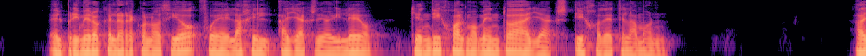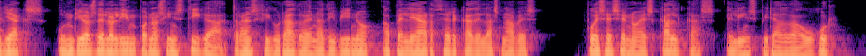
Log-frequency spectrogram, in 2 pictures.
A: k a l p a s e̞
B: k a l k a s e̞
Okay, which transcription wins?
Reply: B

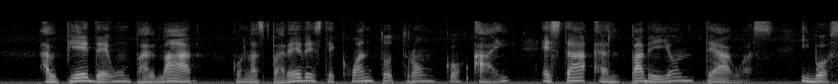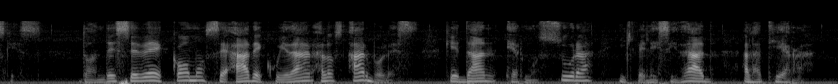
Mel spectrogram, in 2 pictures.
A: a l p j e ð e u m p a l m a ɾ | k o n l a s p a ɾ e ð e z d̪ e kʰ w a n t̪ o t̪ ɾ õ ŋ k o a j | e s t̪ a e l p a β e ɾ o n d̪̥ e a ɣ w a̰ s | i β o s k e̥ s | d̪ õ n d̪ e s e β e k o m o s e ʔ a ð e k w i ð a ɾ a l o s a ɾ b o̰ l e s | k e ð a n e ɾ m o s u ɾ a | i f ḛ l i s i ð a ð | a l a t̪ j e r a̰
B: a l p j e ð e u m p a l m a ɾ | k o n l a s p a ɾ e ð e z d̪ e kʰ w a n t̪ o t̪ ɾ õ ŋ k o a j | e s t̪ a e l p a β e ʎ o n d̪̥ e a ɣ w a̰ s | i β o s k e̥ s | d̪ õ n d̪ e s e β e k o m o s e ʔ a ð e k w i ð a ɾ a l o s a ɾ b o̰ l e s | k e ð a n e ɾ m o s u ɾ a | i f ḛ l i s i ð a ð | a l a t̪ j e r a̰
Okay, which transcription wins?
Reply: B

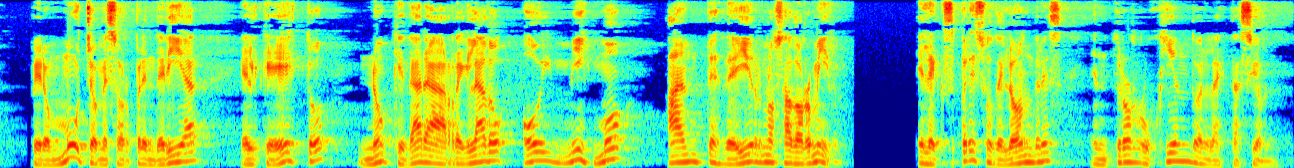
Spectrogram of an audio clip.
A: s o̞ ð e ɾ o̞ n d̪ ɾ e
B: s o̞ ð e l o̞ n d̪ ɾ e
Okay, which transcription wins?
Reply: B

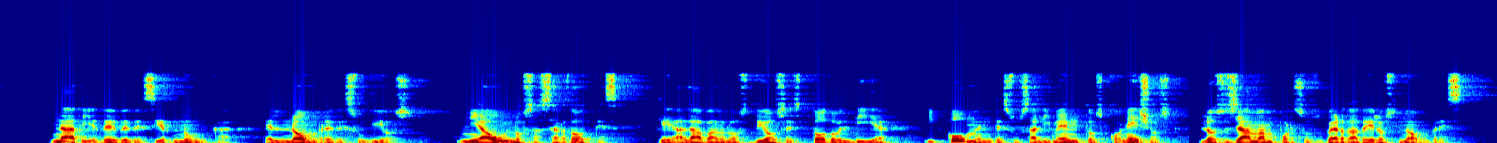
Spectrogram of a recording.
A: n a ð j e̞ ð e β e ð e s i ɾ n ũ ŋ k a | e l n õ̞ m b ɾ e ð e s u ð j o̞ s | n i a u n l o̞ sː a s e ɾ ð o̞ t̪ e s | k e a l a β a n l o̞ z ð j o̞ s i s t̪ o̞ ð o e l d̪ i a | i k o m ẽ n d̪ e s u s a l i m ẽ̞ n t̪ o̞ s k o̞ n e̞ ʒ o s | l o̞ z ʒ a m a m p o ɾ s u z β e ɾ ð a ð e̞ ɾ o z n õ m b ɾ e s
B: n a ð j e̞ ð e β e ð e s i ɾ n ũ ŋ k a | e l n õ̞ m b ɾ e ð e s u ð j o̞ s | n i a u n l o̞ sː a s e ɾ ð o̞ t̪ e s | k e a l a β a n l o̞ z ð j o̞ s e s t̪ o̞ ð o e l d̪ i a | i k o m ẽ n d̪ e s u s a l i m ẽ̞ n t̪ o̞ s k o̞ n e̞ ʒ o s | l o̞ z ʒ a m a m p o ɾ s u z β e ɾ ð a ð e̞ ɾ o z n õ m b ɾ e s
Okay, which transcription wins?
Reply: B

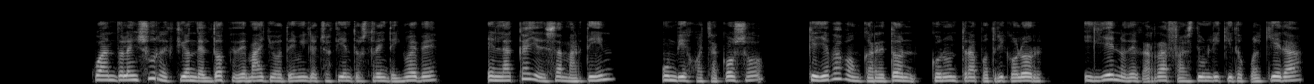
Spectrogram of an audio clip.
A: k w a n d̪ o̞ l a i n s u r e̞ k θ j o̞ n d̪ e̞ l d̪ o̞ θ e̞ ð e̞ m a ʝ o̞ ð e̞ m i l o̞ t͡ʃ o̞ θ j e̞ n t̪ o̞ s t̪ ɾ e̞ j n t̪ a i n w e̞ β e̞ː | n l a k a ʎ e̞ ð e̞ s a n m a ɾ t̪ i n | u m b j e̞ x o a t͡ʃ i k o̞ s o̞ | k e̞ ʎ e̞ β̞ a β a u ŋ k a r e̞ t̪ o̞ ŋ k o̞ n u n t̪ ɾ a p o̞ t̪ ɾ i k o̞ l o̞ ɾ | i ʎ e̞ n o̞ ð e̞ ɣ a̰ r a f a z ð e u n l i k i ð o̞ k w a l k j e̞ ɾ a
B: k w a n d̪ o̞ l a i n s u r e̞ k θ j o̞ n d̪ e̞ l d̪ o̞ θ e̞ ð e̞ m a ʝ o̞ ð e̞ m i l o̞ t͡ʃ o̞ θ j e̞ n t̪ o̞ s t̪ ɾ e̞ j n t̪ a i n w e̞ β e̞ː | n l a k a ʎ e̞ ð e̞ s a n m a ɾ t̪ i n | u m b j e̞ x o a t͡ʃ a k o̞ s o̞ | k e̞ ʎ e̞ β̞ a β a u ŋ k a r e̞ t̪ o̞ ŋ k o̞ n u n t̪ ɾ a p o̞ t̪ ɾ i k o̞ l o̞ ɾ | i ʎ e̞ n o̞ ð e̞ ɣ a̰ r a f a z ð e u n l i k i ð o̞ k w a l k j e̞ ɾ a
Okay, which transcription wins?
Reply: B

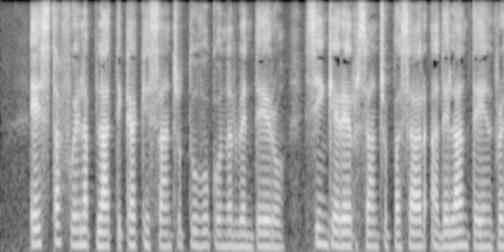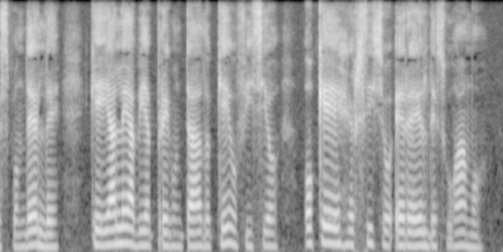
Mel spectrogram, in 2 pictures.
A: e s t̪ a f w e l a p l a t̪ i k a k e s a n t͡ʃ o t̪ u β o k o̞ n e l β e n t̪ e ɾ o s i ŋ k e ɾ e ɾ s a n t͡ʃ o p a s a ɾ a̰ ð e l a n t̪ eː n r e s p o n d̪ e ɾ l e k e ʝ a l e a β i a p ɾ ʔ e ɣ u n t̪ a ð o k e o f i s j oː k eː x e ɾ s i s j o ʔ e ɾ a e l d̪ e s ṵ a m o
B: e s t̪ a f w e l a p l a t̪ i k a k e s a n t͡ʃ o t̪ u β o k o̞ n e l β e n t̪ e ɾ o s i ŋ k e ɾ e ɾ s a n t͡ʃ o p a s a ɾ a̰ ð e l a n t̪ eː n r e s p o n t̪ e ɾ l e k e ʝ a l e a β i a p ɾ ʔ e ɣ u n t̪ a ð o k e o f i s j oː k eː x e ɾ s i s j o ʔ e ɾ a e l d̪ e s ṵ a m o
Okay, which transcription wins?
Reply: A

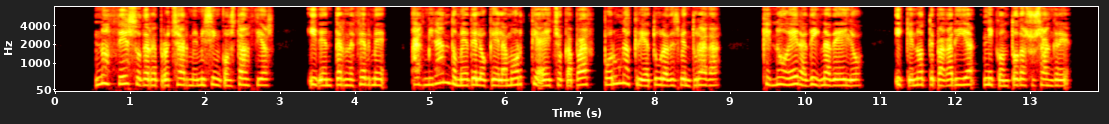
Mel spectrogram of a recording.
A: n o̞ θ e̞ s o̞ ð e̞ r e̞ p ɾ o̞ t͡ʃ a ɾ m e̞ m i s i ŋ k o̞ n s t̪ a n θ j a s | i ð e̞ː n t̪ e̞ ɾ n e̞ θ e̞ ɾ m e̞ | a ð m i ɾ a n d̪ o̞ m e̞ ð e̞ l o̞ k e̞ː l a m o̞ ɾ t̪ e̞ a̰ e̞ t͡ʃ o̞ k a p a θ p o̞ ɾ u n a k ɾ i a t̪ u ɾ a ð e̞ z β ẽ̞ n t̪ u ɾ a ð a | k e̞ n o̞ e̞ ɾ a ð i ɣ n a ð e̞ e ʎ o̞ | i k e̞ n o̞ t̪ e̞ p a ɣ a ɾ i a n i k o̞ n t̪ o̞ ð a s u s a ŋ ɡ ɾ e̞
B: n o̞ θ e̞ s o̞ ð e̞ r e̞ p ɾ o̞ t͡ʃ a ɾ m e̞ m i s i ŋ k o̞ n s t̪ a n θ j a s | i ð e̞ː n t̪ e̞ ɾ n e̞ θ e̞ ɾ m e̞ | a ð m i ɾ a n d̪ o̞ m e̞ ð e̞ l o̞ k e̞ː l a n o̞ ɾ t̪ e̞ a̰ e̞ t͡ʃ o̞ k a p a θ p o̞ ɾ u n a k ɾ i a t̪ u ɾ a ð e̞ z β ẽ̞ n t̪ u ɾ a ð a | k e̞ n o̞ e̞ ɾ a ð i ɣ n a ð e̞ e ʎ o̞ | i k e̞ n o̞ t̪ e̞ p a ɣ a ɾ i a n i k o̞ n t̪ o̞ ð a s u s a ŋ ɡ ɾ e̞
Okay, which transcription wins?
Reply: A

